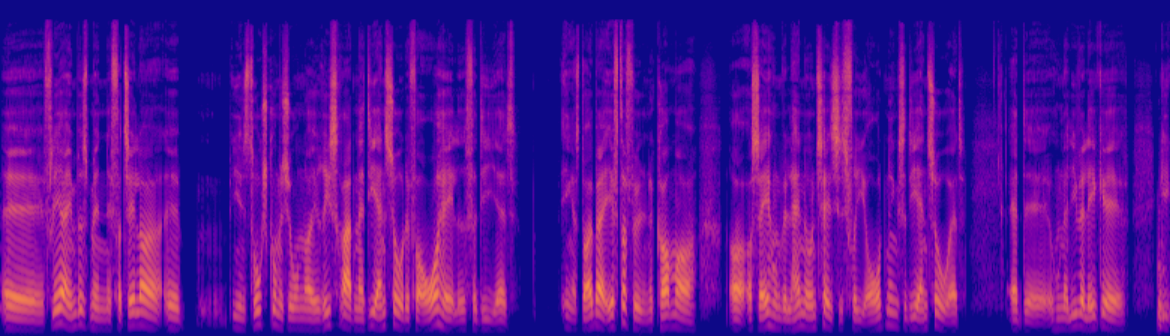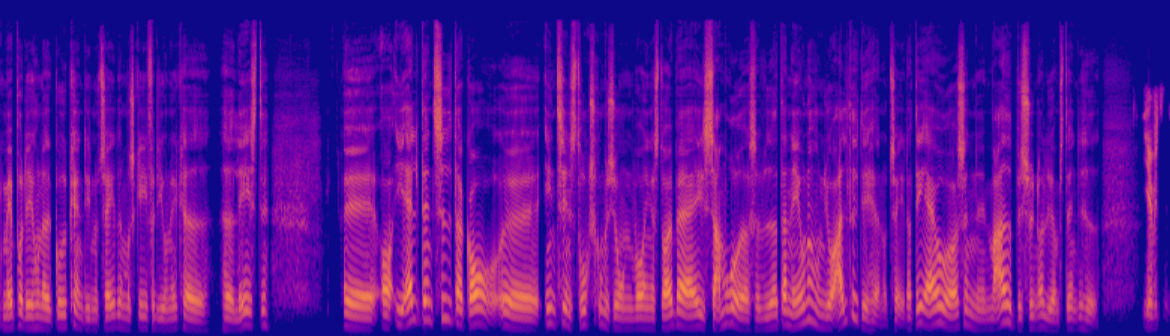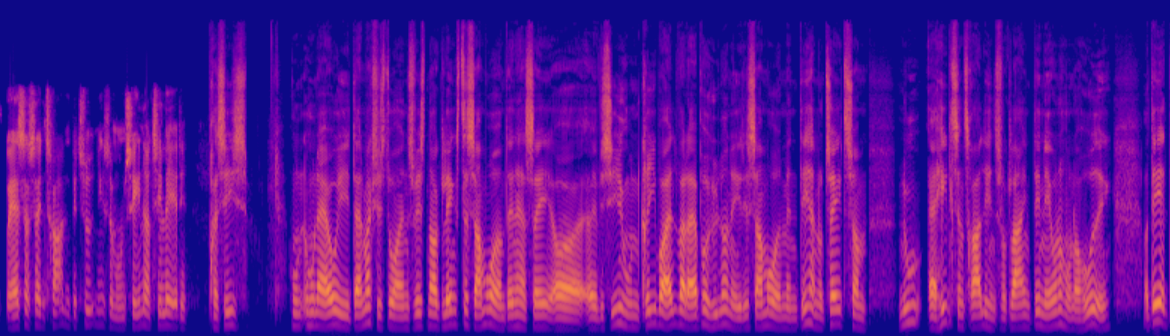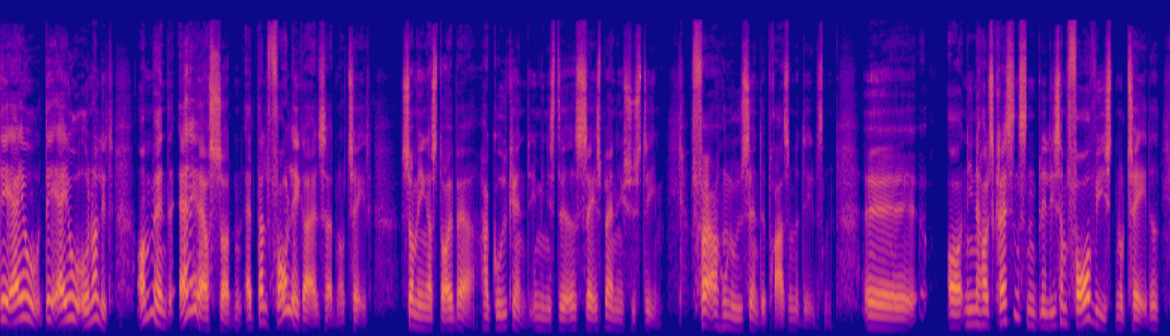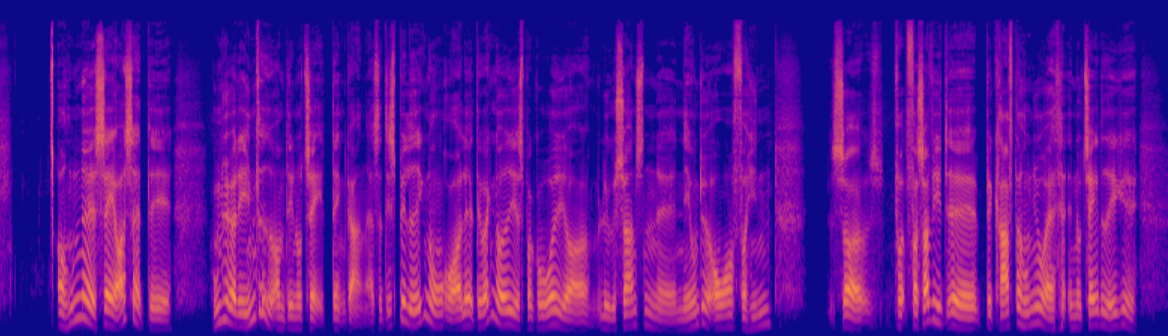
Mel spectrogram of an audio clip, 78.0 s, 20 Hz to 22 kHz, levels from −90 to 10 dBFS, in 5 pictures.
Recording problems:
thin; very; fading below 450 Hz

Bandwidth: 17 kHz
